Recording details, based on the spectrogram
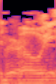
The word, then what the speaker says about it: Bowie: Notice I pronounced it right, Kenny? Richie? – Yay. – David Bowie.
